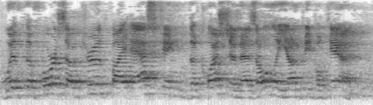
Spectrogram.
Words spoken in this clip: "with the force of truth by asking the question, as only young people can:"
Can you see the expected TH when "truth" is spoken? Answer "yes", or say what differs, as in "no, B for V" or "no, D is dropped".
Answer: yes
